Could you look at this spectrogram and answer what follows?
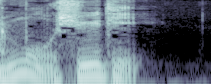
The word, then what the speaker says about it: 木樨地: 木樨地的读音应该是木樨地，原来此处为养马之地，种有大量的苜蓿，因此得名木樨地，后来改名木樨地等等。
